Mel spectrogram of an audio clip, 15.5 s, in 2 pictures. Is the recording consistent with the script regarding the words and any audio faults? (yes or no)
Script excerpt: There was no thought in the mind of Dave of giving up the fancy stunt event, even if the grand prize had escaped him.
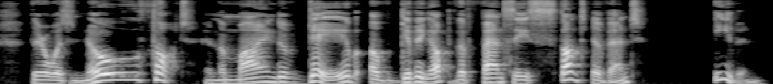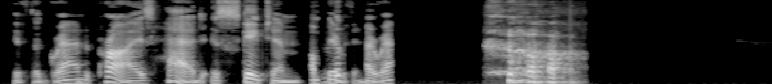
no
